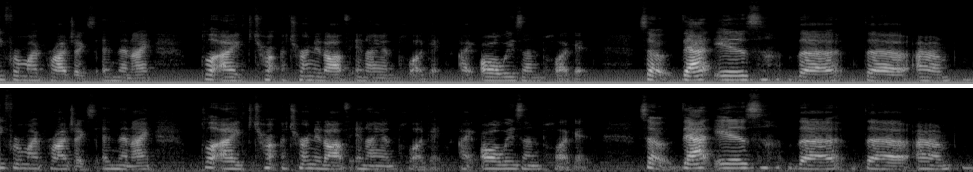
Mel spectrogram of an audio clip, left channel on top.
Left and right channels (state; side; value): noise; left; hum, 6 dB below the sound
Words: for my projects, and then I turn it off and I unplug it. I always unplug it. So that is the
